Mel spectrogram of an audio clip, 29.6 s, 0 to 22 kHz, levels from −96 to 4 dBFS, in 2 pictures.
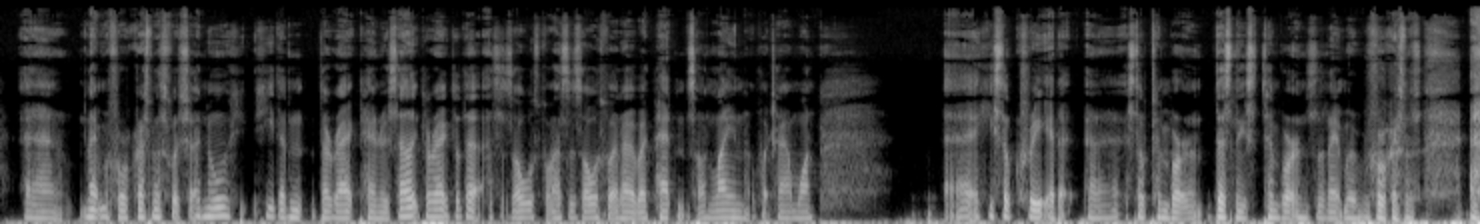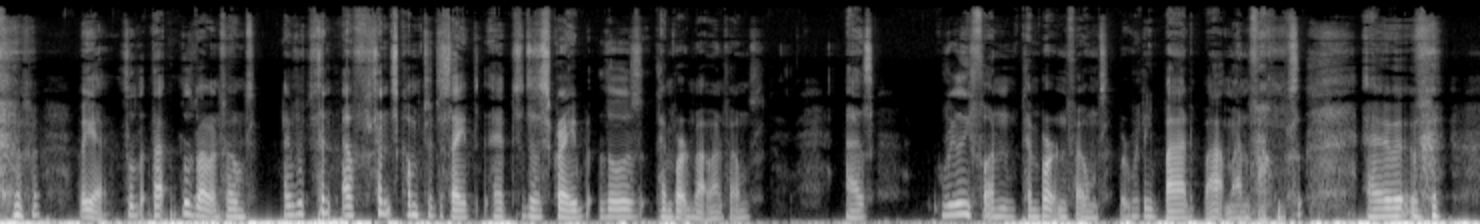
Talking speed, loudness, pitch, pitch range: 165 wpm, -26 LUFS, 130 Hz, 120-140 Hz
